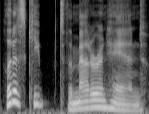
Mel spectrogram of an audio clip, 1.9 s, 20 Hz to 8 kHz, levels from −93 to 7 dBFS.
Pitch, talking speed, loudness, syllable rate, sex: 130 Hz, 255 wpm, -20 LUFS, 5.3 syllables/s, male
